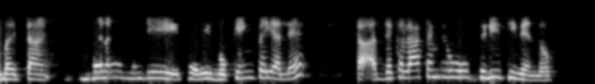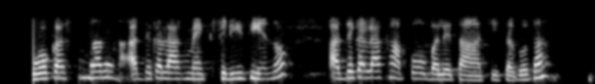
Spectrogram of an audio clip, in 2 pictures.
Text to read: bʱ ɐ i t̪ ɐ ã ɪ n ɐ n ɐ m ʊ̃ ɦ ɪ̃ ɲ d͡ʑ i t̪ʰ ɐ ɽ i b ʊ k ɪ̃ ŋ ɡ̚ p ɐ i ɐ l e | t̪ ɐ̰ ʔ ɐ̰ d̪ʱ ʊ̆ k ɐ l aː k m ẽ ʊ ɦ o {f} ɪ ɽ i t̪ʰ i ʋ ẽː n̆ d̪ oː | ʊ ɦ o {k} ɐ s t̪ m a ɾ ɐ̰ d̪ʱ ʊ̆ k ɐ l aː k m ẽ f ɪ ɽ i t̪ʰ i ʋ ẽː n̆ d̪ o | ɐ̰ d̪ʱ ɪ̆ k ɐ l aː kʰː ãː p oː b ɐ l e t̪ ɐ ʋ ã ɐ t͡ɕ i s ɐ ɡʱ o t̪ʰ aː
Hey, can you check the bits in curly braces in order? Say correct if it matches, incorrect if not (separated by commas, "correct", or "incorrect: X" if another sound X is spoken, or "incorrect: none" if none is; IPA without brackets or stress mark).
correct, correct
